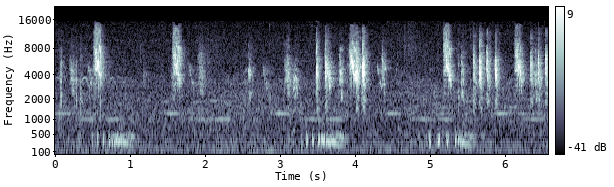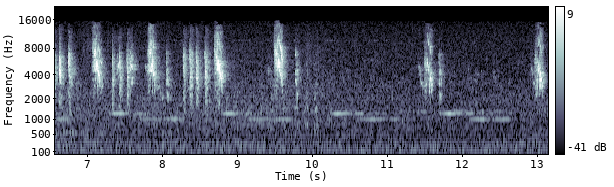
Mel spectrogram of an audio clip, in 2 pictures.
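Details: Nestlings waiting for a parent bird to feed them at a Tenmangu shrine on 22 May 2024. Bursts of thin, high chirps come in quick clusters every second or two, with low soft dove-like coos at the start.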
